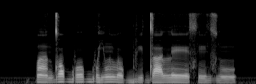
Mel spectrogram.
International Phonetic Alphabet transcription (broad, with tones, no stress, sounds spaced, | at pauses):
p ã˨ d ɔ˦ b o˨˦ b ʊ˨ j ũ˦ l o˨ b i˨ d a˦ l eː˦˨ s ĩ˨ z ũ˨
